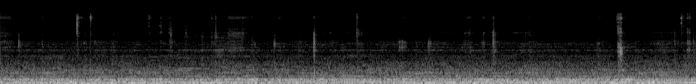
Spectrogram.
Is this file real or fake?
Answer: fake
